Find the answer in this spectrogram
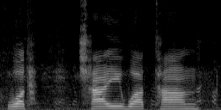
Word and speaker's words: Wat Chaiwatthanaram: And yeah, we are here at another Ayutthaya Kingdom, Wat Chaiwatthanaram. Sorry, I need to do it again. Okay, let me confirm the pronunciation. It's called Wat Chaiwatthanaram.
